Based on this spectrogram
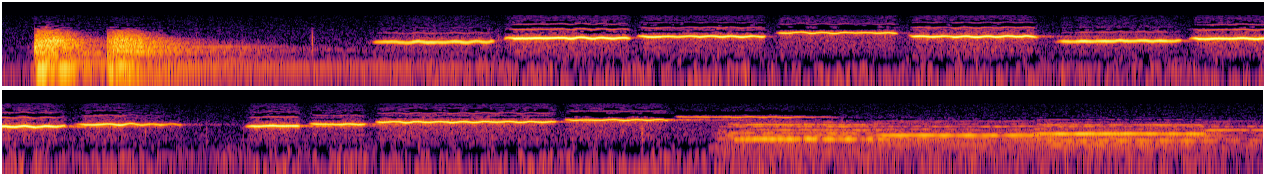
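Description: A whistled theme melody rings out alone after a brief opening thud, a string of clear sustained notes stepping and sliding between pitches, before a lower, softer held chord takes over at the end.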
